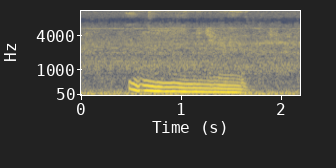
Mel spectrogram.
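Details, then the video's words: Tired domestic cat asleep and snoring, described as sounding like a human: one drawn-out, tonal snore that starts with a short rise, then slides slowly downward for over a second over a low background hum. "his tired catch jerry last night snoring like a human"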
